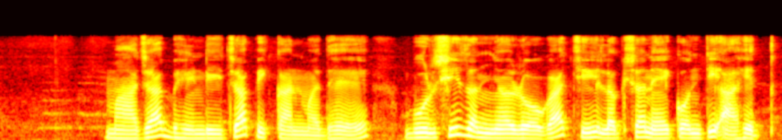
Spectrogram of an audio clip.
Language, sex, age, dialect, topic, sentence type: Marathi, male, 18-24, Standard Marathi, agriculture, question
